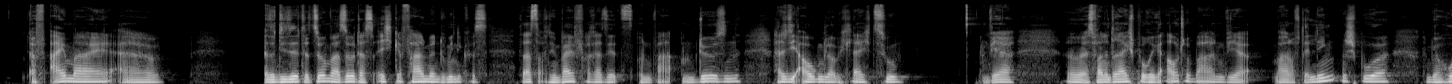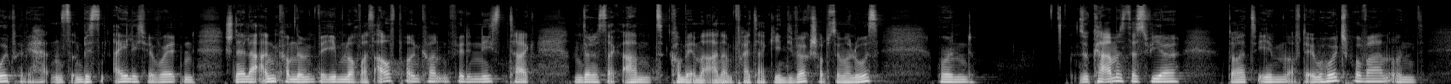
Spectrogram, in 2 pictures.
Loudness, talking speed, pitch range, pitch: -18 LUFS, 180 wpm, 110-130 Hz, 115 Hz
